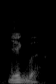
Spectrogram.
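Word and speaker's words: Njigba: forgot who it was jackson smith i can't pronounce the last name we'll start with jigba jigba yeah n-j-i-g-b-a see that's one of those cool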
